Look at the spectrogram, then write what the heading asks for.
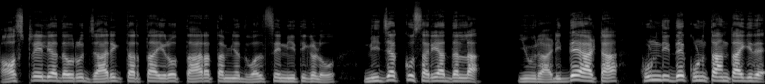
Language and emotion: Kannada, angry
